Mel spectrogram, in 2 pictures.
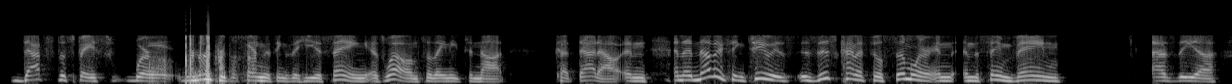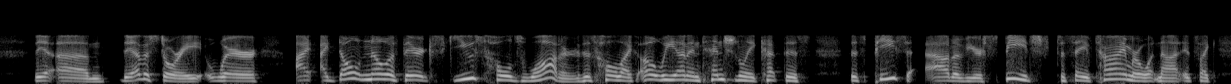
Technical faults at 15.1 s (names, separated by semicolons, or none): none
